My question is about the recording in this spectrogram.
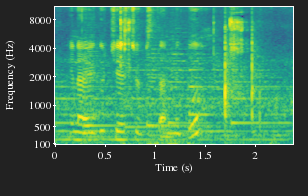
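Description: Steel spoon clinking against a small glass bowl while a dark liquid is stirred, with one sharp clink near the end, over background music.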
